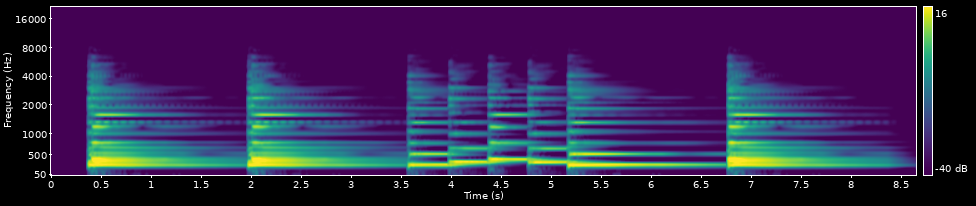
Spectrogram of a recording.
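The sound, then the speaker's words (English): A major chord rings out on a sustained, bright instrument. It is struck twice, followed by a quick run of separate notes, then sounded twice more, each attack clean and decaying slowly with no talking over it. “And the major chord sounds like this.”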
